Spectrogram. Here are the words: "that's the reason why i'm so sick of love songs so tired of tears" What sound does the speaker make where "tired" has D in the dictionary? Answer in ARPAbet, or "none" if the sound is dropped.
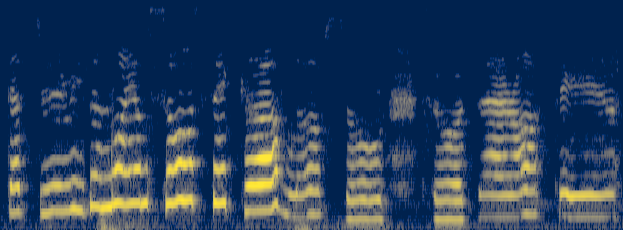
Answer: none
